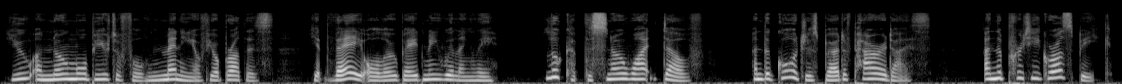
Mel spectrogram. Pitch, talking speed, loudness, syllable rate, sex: 220 Hz, 170 wpm, -18 LUFS, 5.0 syllables/s, female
